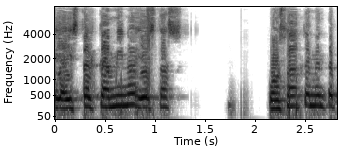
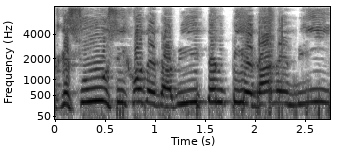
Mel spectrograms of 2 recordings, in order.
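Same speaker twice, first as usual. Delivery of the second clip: crying out to Jesus; 8 semitones higher than usual. Retold or imitated. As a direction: call out desperately to be heard. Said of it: "Que le gritaba".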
